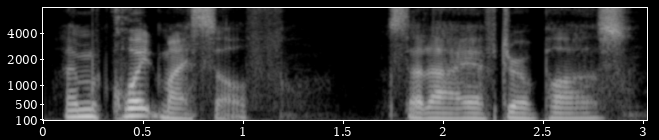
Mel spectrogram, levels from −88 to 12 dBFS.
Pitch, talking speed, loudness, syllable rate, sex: 145 Hz, 180 wpm, -21 LUFS, 5.7 syllables/s, male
